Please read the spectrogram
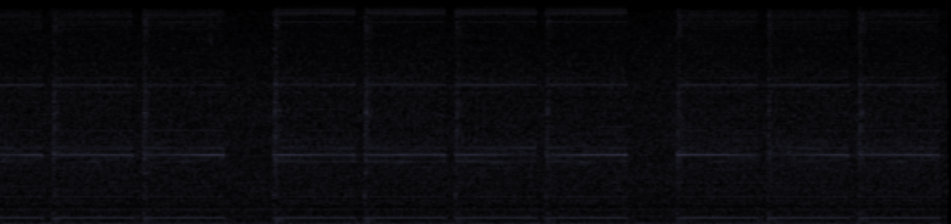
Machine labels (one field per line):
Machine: slide rail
